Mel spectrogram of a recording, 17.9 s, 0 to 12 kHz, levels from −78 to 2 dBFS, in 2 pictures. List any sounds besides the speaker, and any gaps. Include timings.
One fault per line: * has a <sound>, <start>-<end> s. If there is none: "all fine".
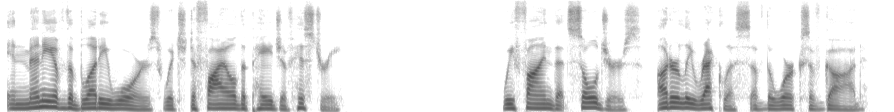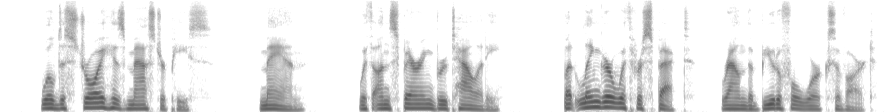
all fine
